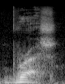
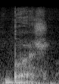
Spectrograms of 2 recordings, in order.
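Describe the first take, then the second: First: "brush" with a clear b-r start; saying brush. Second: "Bush" said quietly, no r at all; saying bush. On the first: Painter separating brush from bush, careful "brush". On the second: Painter separating bush from brush, quiet "Bush". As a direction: drop the r: "Bush", softly. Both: Shown as a demonstration. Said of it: "You guys understand what I'm saying".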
